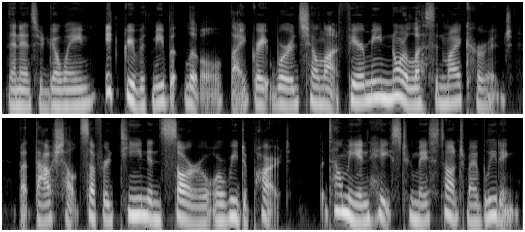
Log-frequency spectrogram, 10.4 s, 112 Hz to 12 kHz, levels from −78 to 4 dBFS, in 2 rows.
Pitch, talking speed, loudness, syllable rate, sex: 180 Hz, 225 wpm, -19 LUFS, 5.5 syllables/s, female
